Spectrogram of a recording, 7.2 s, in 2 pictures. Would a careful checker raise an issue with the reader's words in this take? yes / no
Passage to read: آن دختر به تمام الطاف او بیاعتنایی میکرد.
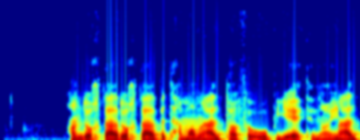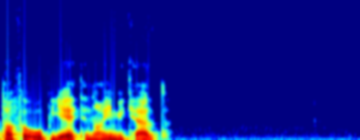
yes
